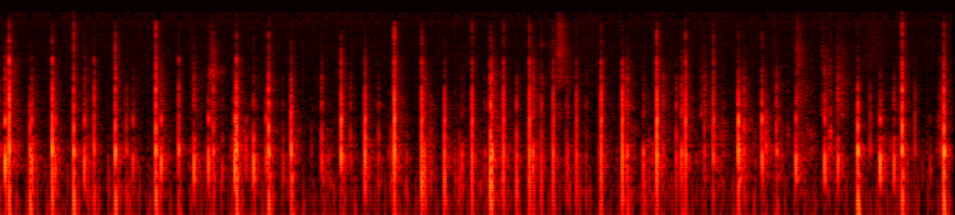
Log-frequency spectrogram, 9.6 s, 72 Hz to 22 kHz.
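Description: Long fingernails tap and scratch the side of a medium, hollow corrugated cardboard box in a quick, uneven series of dozens of short, dry taps. Each tap has a hollow, woody thump around 390 Hz and almost no ring. Soft scratching fills the gaps between the taps.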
